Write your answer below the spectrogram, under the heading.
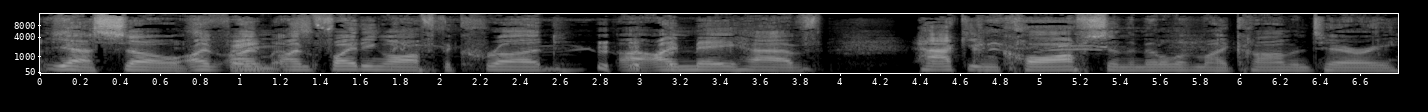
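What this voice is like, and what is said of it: Gravelly, rough sick voice. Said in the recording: “He's in a weakened form. ... You can probably tell from my voice is, I don't even know what it's going to sound like. Some kind of crypt keeper. ... It's probably a better radio voice than my normal voice. ... a guy on there with a gravelly voice like you got right now”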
